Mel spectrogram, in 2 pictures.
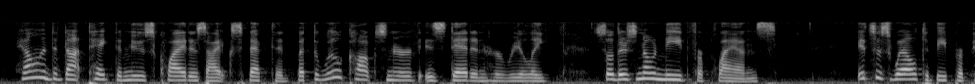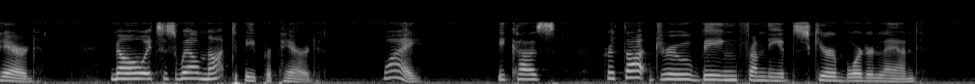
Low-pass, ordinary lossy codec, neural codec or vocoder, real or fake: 7.2 kHz; Opus, 64 kbps; codec, 16 kHz, 4 kbps, FreqCodec, larger model; fake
